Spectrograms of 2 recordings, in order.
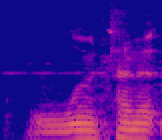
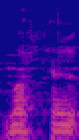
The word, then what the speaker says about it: lieutenant: at or back to lieutenant sanish or leftenant sanish I know people pronounce that word differently welcome back young wizard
